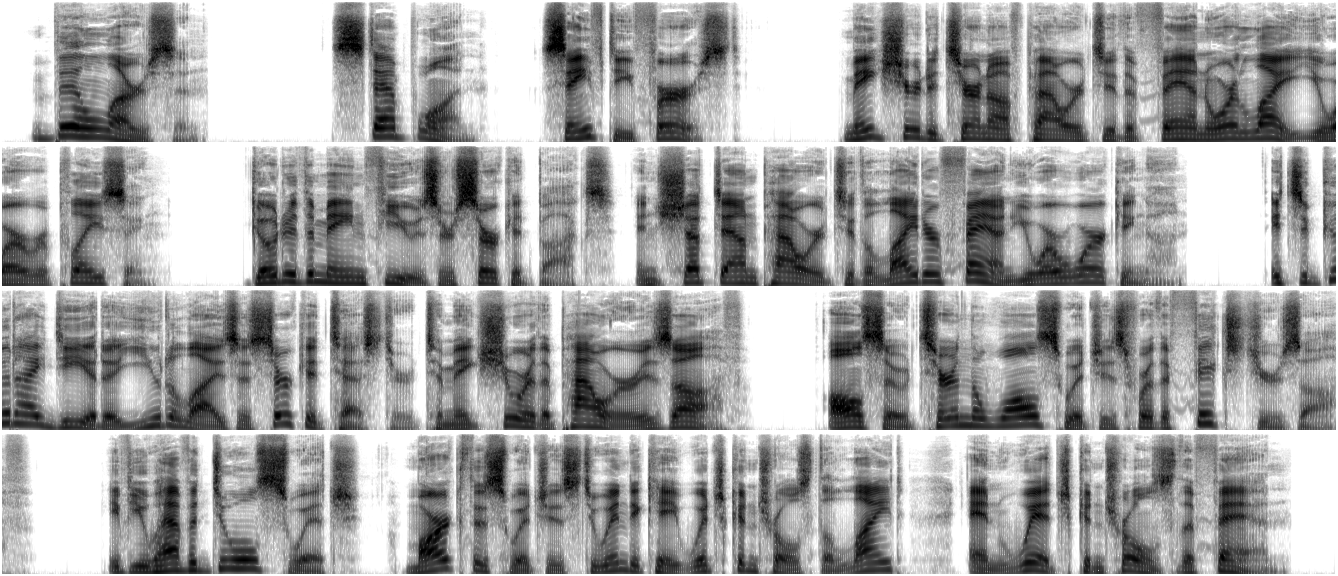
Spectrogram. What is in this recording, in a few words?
e-learning; Academic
